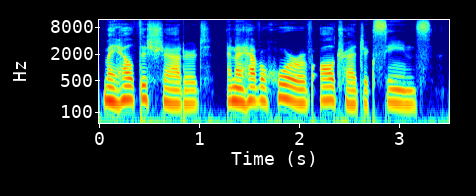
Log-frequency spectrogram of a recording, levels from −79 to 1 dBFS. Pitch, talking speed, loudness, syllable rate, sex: 170 Hz, 220 wpm, -19 LUFS, 5.8 syllables/s, female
